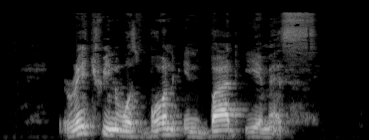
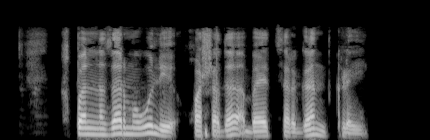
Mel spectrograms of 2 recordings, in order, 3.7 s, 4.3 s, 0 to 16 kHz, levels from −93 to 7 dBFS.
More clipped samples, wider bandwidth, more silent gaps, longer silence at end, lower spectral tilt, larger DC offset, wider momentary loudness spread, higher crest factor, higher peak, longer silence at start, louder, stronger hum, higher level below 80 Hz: neither; first, 11.5 kHz vs 7.8 kHz; second, none vs 0.72-0.76 s, 3.32-3.36 s; about the same, 0.6 s vs 0.65 s; about the same, -6 dB/octave vs -5.5 dB/octave; neither; first, 17 LU vs 8 LU; about the same, 18 dB vs 18 dB; second, -8 dBFS vs -2 dBFS; about the same, 0.65 s vs 0.65 s; second, -23 LUFS vs -19 LUFS; neither; second, -68 dBFS vs -56 dBFS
